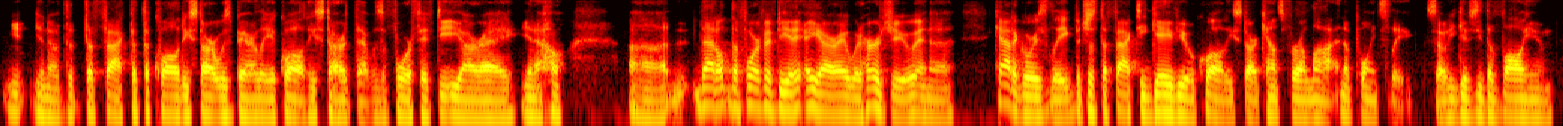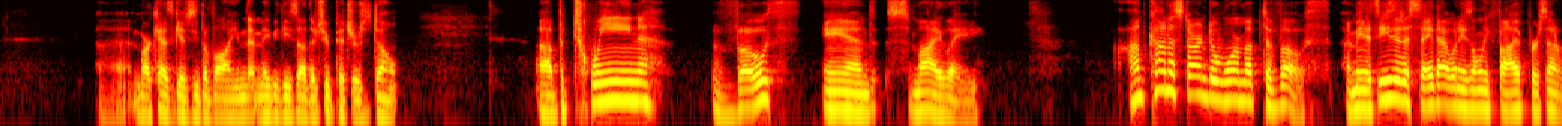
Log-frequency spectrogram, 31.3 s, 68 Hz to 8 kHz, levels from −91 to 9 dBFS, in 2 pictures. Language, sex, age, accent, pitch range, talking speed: English, male, 30-49, American, 100-135 Hz, 185 wpm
